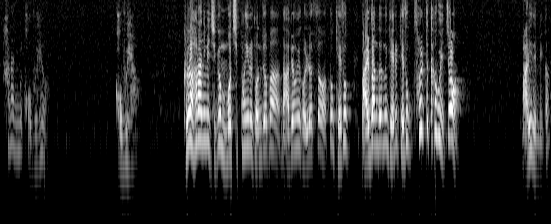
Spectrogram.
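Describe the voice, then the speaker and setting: A male pastor preaching a sermon in a lively way, firing rhetorical questions and acting out the quotes in his story. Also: high voice, rough recording.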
